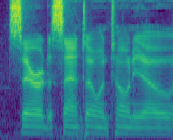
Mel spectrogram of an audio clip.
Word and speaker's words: Serra de Santo Antonio: her hometown this is Sarah de Santo Antonio and then you're supposed to roll your R and Sarah pretending like pretend like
